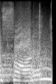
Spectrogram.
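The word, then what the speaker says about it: foreign: यहां पे फॉरेन जो है इसमें आप देख सकते हैं, इसमें आपके पास जो जी होता है, ये जी वर्ड जो है यहां पे साइलेंट होता है, ठीक है, इसलिए वर्ड फॉरेन एजेंट बन जाता है।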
